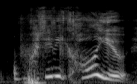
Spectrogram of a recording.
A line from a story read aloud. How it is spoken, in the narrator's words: Bianca muttered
